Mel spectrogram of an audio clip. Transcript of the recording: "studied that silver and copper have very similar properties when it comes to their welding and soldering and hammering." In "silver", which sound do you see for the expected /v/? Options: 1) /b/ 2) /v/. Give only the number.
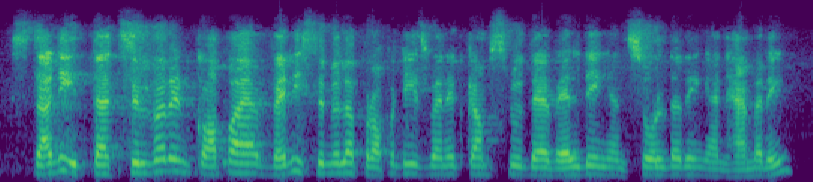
2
